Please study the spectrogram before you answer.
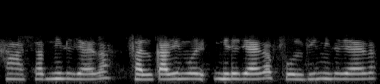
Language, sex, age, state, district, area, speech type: Hindi, female, 18-30, Bihar, Begusarai, rural, conversation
